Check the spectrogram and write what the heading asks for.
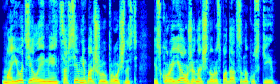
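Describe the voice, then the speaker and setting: A man's voice: on the high side, moderate pace, voice pushed up, lightly acted. A man voicing a frail young woman who pleads for rest in an audiobook, with a whiny, pleading manner.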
